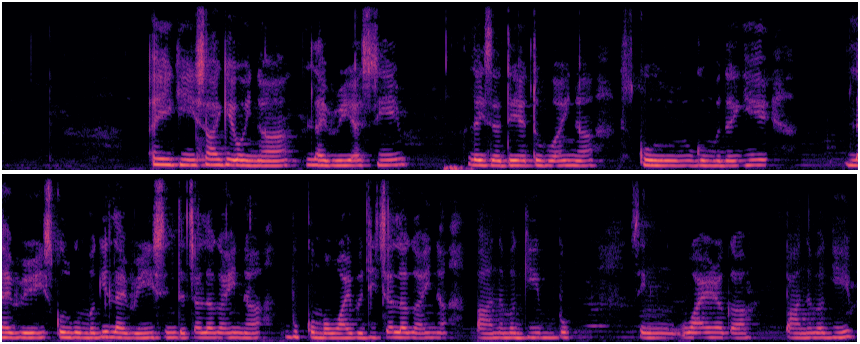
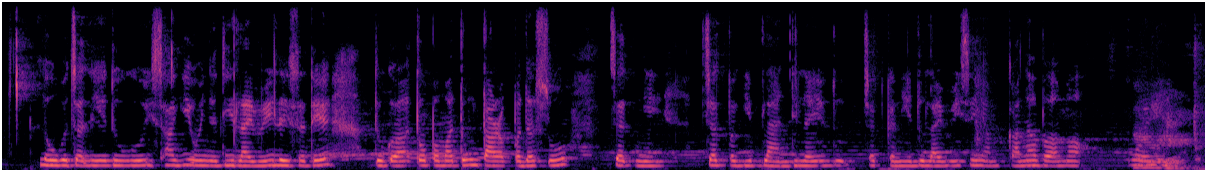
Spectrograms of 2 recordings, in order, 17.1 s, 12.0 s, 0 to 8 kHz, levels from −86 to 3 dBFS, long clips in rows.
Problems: background conversations at intervals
